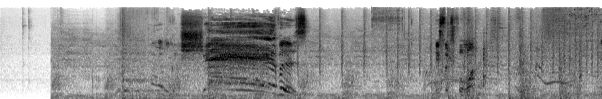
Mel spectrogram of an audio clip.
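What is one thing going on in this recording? Loud dramatic music with sound effects plays.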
